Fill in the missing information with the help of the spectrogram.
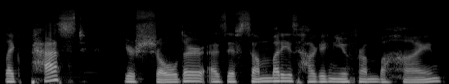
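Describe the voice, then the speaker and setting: A man running a tabletop game as game master, narrating in a relaxed way with lots of fillers. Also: mid-range voice, unhurried, dry recording.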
